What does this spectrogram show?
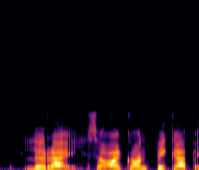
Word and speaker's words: Leré: level actually calls me Leré, which is spelled Lere with a little stripe on the last E. Pronounced similar to Renee, so it's Leré. In English, Leré. The R is a very Afrikaans sound.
